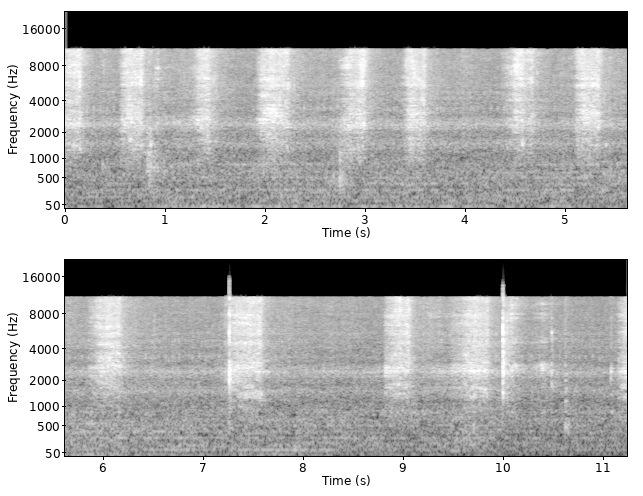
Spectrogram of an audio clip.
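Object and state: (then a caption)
Floral foam block being crushed. A hand-sized, solid block of green phenolic floral foam with a glittered Mickey Mouse picture on one face is held in one hand while the thumb and fingertips press into its edge, crushing and breaking it off, with crumbled green pieces lying beside it. Repeated bright, dry crunching and rasping bursts follow one another steadily over a low background hiss, with a couple of sharp snaps standing out.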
